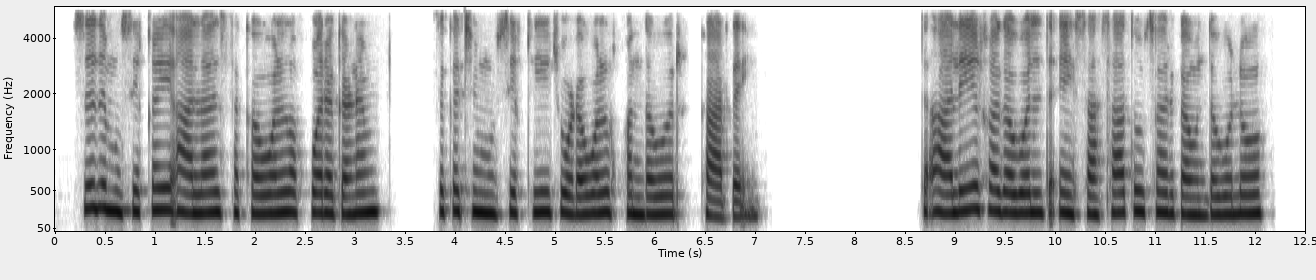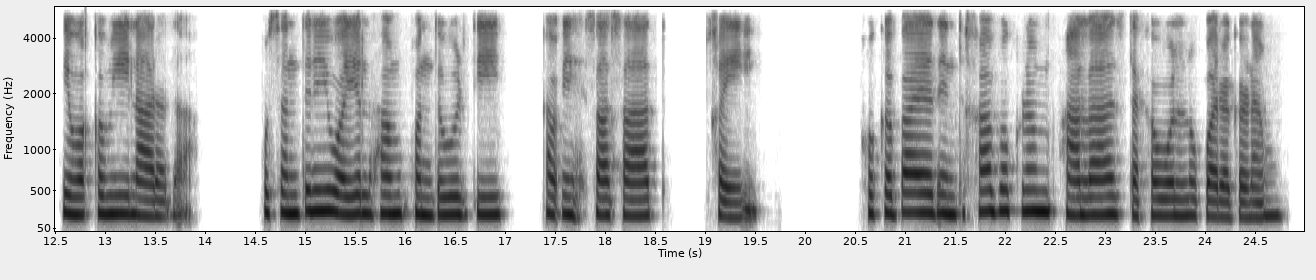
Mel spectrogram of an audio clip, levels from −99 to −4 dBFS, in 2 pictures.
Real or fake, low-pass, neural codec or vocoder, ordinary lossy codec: fake; 5.4 kHz; codec, 16 kHz, 8 kbps, FunCodec, trained on Chinese and English, 25 frames a second; AAC, 48 kbps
